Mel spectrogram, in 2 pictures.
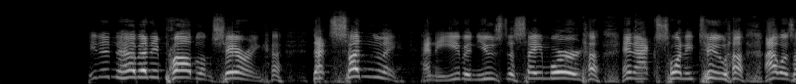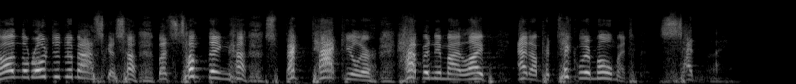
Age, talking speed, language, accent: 50-69, 160 wpm, English, American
